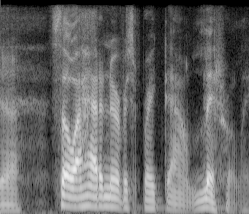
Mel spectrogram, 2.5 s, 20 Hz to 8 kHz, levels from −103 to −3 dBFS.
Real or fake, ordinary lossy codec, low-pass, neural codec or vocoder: real; AAC, 48 kbps; 7.2 kHz; none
